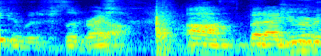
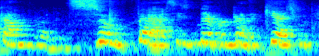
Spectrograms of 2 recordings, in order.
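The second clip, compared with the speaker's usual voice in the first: put-on smug kid voice; 10 semitones higher than usual.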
